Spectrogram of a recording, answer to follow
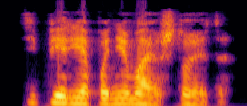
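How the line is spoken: Whisper. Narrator (Russian): прошептал он

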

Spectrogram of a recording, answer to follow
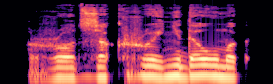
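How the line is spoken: Quiet hiss near ear. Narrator (Russian): тихое шипение над ухом

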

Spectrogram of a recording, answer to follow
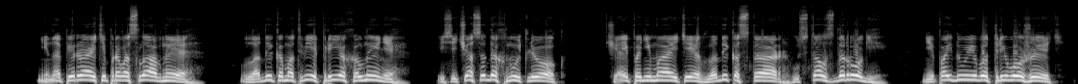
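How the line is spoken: Monk shouting. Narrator (Russian): Монах кричал

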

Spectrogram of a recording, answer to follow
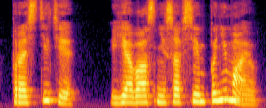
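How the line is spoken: Sharp official tone. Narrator (Russian): произнес Можаев резким официальным тоном

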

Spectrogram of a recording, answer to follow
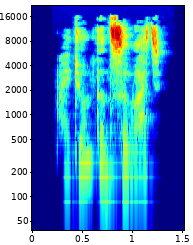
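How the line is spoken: Whisper in the ear. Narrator (Russian): шепнула на ухо

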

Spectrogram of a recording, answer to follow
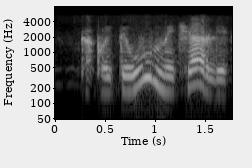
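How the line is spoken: Respectful whisper. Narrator (Russian): с уважением прошептала Пат

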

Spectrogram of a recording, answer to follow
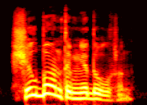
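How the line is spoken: Snort. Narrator (Russian): хмыкнул я

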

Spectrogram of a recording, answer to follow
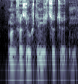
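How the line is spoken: Plain. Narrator (German): sagte der Kommissär

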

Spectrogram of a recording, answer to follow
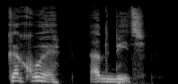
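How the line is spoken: Weak whisper. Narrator (Russian): слабо прошептал Яша

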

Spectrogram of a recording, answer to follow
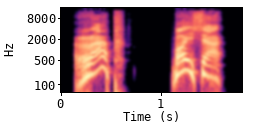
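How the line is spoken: Shout. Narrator (Russian): крикнул Говорун

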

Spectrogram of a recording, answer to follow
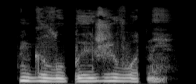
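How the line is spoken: Muttered through teeth. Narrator (Russian): процедил он

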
